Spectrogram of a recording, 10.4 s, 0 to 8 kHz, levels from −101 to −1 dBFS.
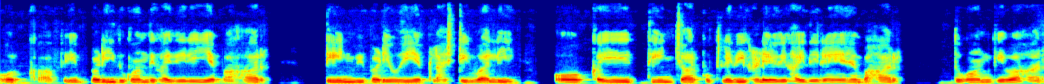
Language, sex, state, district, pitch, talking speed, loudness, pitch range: Hindi, male, Uttar Pradesh, Etah, 115 Hz, 185 wpm, -19 LUFS, 110-120 Hz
